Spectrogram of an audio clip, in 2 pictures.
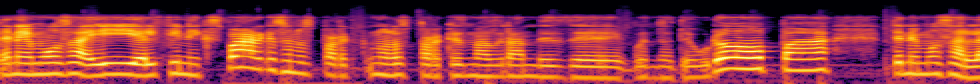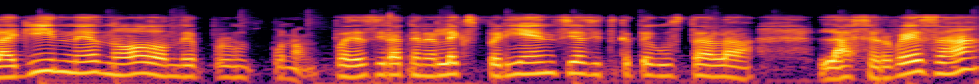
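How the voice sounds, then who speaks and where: An unremarkable speaking voice goes fairly quickly, its pitch shifting in an ordinary way. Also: woman, medium pitch for a woman. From Mexico, Reynosa, Tamaulipas. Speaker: content moderator. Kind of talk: casual chat.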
